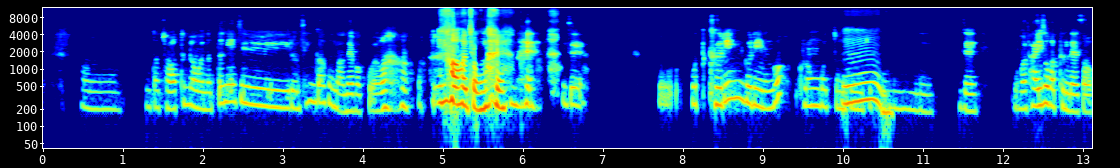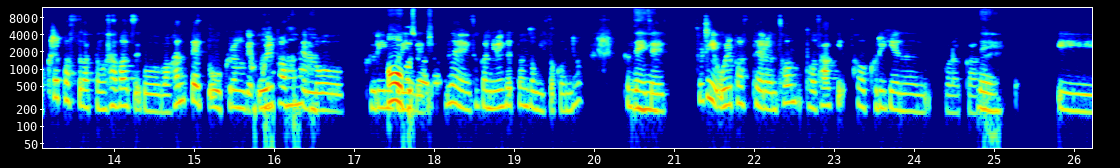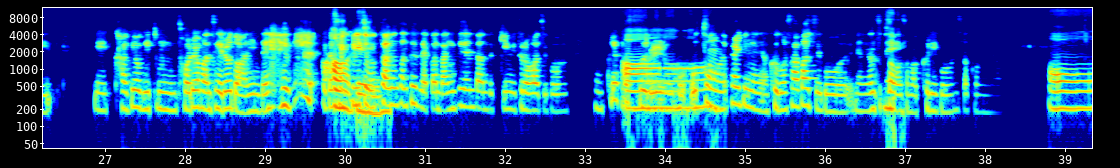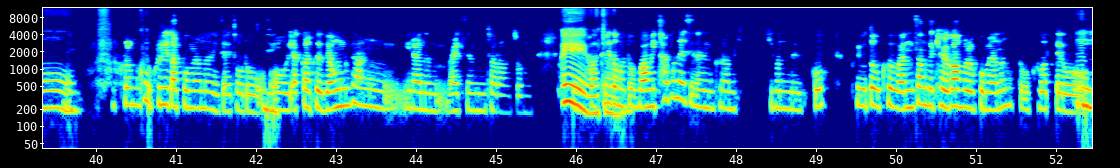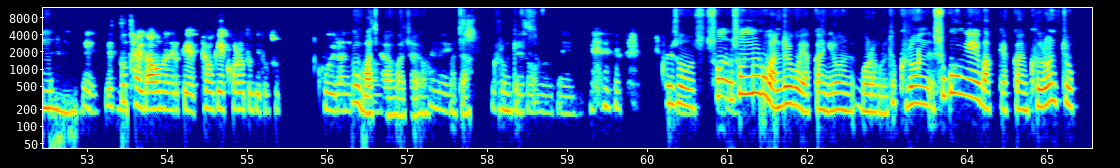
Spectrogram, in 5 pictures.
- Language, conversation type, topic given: Korean, unstructured, 요즘 어떤 취미를 즐기고 계신가요?
- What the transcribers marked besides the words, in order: other background noise; laugh; laughing while speaking: "네"; laughing while speaking: "아 정말"; laugh; tapping; laughing while speaking: "아닌데"; laugh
